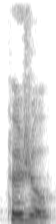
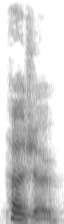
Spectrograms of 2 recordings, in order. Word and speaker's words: Peugeot: In French this is pronounced Peugeot. Peugeot. In British English people say Peugeot. Peugeot. In American English it's usually Peugeot. Peugeot.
